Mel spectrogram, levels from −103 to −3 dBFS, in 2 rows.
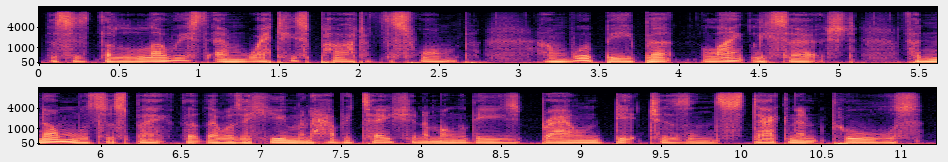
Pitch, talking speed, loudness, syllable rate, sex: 105 Hz, 175 wpm, -21 LUFS, 4.6 syllables/s, male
